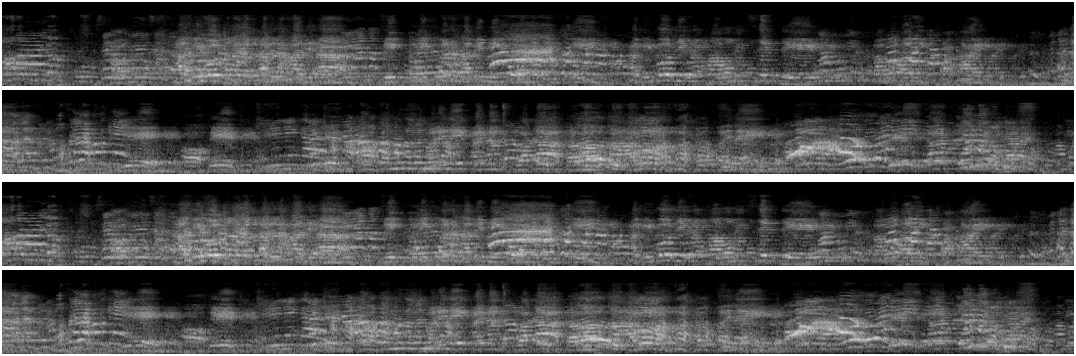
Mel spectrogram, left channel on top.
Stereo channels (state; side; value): normal; both; correlation 0.59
